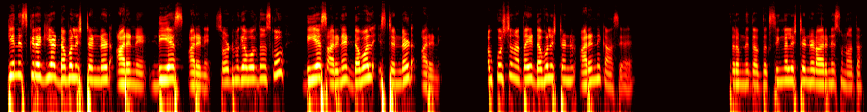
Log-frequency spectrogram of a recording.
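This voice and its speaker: Smooth-voiced woman teacher quizzing her class. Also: fairly high pitch, darkish tone, dry recording. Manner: quizzes the class, then repeats the answer; mixes English terms into explanations. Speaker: biology teacher. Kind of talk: classroom lecture.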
